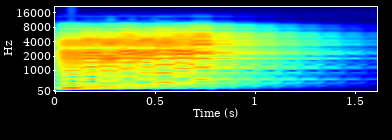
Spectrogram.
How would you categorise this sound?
Sound effects > Electronic / Design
